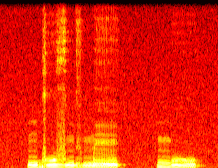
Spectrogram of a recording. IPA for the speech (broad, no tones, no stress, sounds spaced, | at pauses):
ŋ ɡ u v n ɛ̤ m ẽ | m u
